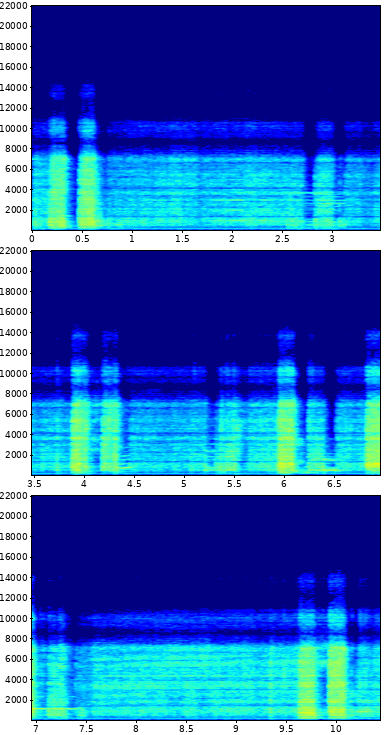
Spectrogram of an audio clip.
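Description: Steady radio static hiss from a handheld sweeping radio (a spirit box), broken every few seconds by short bursts of sound as it skips between stations.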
